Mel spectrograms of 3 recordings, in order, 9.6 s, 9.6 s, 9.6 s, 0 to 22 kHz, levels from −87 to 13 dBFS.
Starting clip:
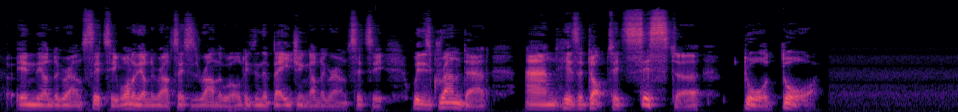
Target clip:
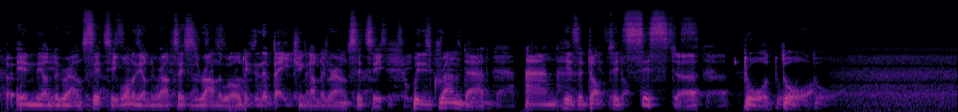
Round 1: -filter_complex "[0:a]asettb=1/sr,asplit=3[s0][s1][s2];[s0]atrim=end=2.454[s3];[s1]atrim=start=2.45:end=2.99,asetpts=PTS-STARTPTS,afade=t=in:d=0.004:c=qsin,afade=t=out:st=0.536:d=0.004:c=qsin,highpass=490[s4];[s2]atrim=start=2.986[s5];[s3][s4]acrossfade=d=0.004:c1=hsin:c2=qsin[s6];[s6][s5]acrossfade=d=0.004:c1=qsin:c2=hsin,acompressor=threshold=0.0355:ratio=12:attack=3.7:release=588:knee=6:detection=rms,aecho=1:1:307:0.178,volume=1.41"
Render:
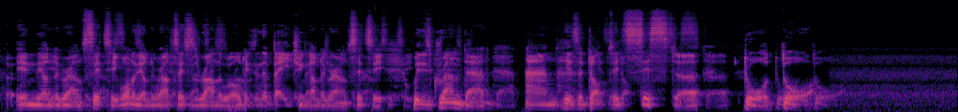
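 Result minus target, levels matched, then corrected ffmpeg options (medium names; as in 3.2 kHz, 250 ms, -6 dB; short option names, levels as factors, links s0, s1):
compression: peak gain reduction -8.5 dB
-filter_complex "[0:a]asettb=1/sr,asplit=3[s0][s1][s2];[s0]atrim=end=2.454[s3];[s1]atrim=start=2.45:end=2.99,asetpts=PTS-STARTPTS,afade=t=in:d=0.004:c=qsin,afade=t=out:st=0.536:d=0.004:c=qsin,highpass=490[s4];[s2]atrim=start=2.986[s5];[s3][s4]acrossfade=d=0.004:c1=hsin:c2=qsin[s6];[s6][s5]acrossfade=d=0.004:c1=qsin:c2=hsin,acompressor=threshold=0.0119:ratio=12:attack=3.7:release=588:knee=6:detection=rms,aecho=1:1:307:0.178,volume=1.41"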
